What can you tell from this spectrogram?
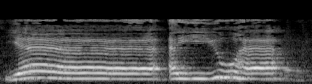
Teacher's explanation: وبجيب الهمزه من مخرجها اللي هو اقصى الحلق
